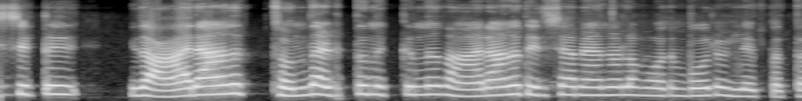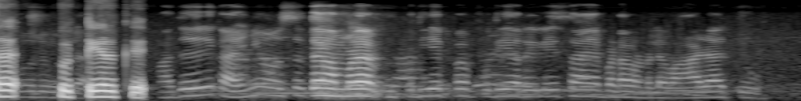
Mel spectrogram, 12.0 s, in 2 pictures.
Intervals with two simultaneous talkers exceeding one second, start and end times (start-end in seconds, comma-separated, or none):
none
